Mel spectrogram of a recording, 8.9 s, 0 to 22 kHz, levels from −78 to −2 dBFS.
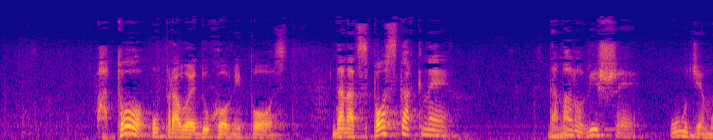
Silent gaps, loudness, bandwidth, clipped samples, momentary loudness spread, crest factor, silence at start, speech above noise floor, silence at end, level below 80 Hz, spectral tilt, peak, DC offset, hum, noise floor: none; -19 LUFS; 13.5 kHz; under 0.1%; 16 LU; 20 dB; 0.25 s; 31 dB; 0 s; -48 dBFS; -5.5 dB/octave; 0 dBFS; under 0.1%; none; -49 dBFS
